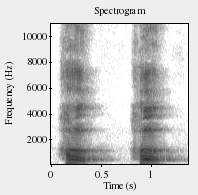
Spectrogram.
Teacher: ह या वर्णाचा उच्चार करताना फुफ्फुसातील हवा तोंडावाटे जोराने बाहेर फेकली जाते. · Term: महाप्राण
